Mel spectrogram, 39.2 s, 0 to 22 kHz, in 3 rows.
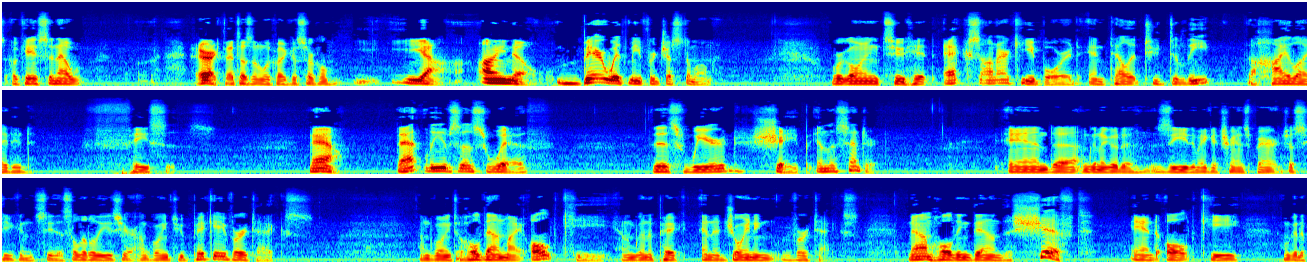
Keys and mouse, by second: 9.5 x, 24.2 z, 27.7 right click.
